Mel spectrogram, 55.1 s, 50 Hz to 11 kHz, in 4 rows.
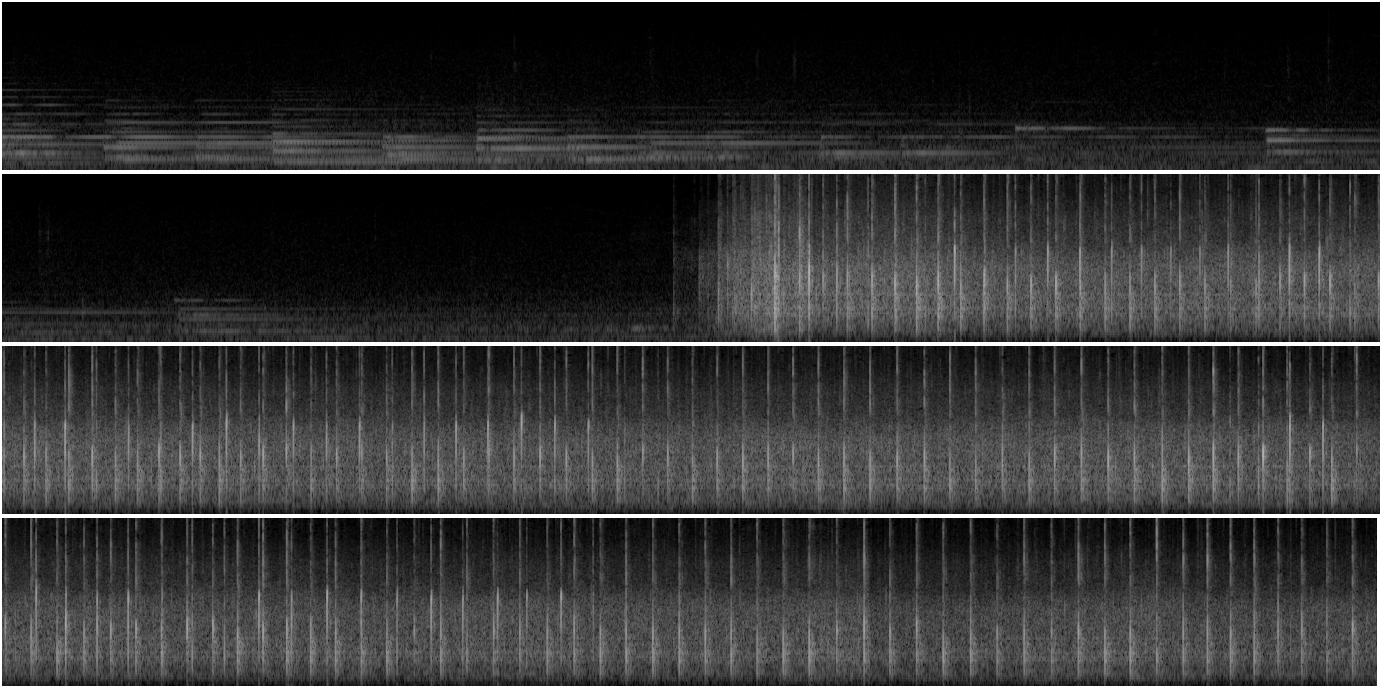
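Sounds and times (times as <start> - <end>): audience applauding: 20.5 - 55.0
close loud hand clapping: 20.5 - 55.0.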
